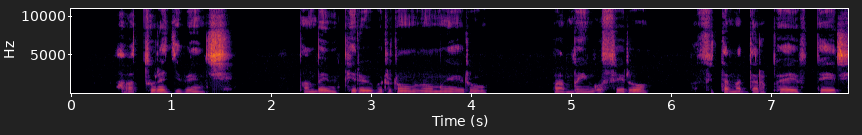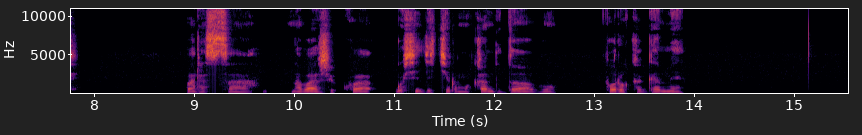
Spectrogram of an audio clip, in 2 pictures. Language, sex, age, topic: Kinyarwanda, male, 25-35, government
